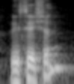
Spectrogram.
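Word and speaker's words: recession: से पहले दो वोल है ई और ए रिसेशन इसमें वही स्थिति है दो वल है एस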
